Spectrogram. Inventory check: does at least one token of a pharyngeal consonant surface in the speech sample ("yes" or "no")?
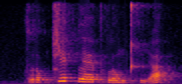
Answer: no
